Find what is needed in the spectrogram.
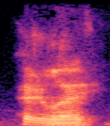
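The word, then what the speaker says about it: Pelé: Soccer player, Pele. Did I say it right? Pele. – Pele.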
